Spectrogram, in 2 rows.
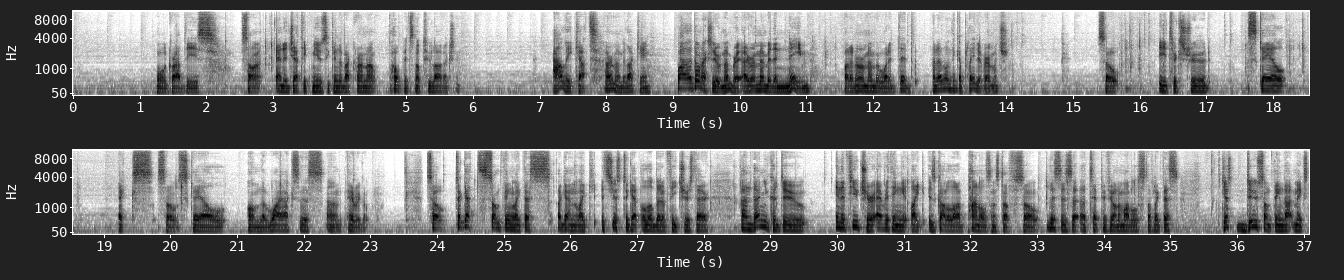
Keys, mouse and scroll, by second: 0.7 middle click, 2.0 middle click, 2.6 alt+e, 6.3 middle click, 9.9 shift+click, 10.4 middle click, 11.0 e, 13.9 click, 15.5 ctrl+z, 15.8 click, 16.2 e, 17.3 s, 19.8 s, 23.0 click, 24.4 middle click, 25.5 middle click, 25.8 Tab, 27.0 middle click, 27.8 Tab, 28.1 Tab, 28.4 click, 28.8 Tab, 29.0 click, 29.6 click, 30.3 shift+d, 30.7 s, 32.6 middle click, 32.8 s, 36.1 click.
